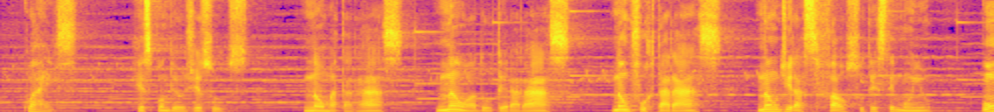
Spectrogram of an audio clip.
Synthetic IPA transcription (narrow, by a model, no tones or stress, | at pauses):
kwajs | hespõnd̪ewʒezus | nɐ̃w̃mat̪aɾas | nɐ̃w̃ad̪uwt̪eɾaɾas | nɐ̃w̃fuɾt̪aɾas | nɐ̃w̃d͡ʒiɾasfawsʊt̪est̪emũɲʊ | ũ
